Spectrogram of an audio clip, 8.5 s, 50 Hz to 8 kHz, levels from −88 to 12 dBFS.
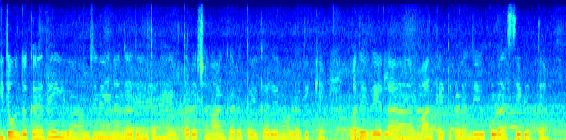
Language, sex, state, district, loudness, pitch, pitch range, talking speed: Kannada, female, Karnataka, Raichur, -23 LUFS, 225 Hz, 215-230 Hz, 115 wpm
